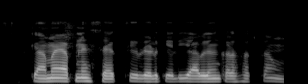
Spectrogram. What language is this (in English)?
Hindi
